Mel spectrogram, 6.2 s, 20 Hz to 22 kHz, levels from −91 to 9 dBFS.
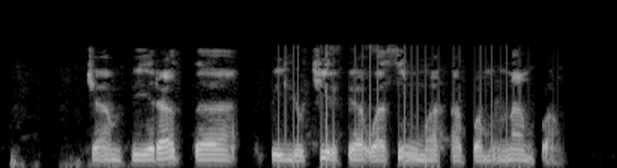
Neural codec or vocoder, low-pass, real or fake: none; 7.2 kHz; real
